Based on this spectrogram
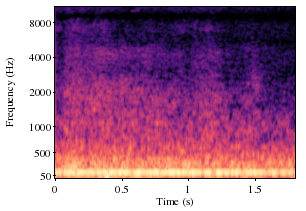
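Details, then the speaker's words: SMC/Galleria 30-inch hugger ceiling fan on medium after adding an aftermarket speed control: low, steady, quiet hum, no rattle or wobble, about a third of the hum on the factory medium speed; motor running smoothly. "I mean that's probably maybe a third of the the hum that it had on the factory speed"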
